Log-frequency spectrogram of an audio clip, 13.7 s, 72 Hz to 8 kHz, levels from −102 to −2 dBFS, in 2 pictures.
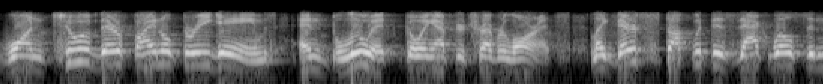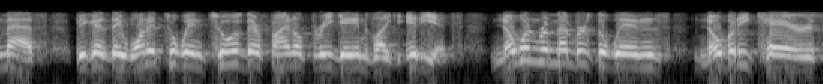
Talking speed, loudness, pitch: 185 wpm, -29 LUFS, 205 Hz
